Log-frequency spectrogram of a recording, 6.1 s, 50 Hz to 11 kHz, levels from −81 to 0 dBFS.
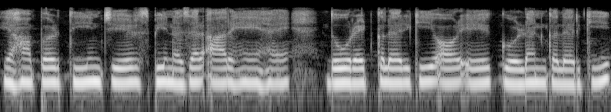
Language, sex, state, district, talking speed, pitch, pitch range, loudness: Hindi, female, Karnataka, Koppal, 175 wpm, 205 Hz, 205-210 Hz, -15 LUFS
